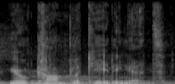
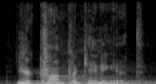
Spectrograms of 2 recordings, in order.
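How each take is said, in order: Both takes have the same delivery.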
